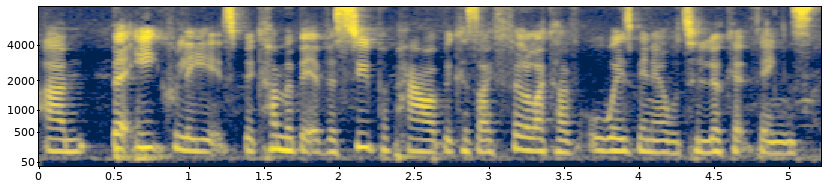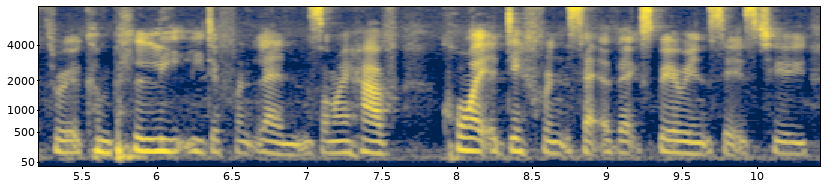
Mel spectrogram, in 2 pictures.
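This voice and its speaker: A woman's voice: on the low side, steady tone, brisk, hardly any pauses, darkish tone, slight background noise. A woman speaking on a design panel, candid and self-deprecating, rambling a little. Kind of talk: panel discussion.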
